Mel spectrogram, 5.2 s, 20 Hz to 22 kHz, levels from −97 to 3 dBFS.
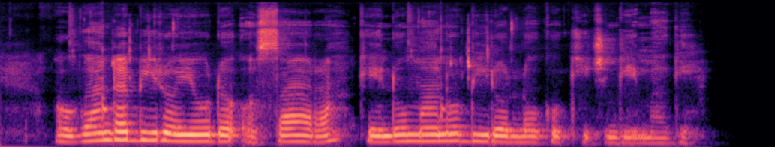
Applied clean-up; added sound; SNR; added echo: neural mask model Resemble Enhance denoiser.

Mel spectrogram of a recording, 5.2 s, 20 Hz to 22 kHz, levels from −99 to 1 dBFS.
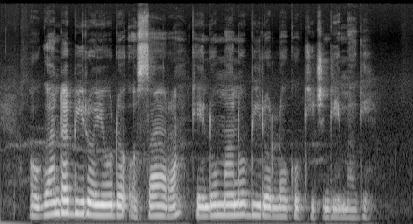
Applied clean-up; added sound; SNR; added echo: none; none; none; none.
